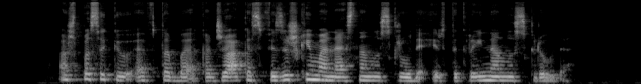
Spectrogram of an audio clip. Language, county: Lithuanian, Telšiai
